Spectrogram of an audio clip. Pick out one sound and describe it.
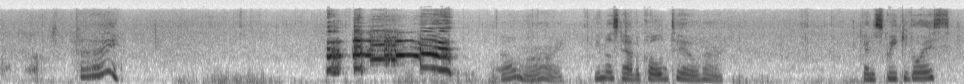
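Hens cluck and call in rising, wavering tones.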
